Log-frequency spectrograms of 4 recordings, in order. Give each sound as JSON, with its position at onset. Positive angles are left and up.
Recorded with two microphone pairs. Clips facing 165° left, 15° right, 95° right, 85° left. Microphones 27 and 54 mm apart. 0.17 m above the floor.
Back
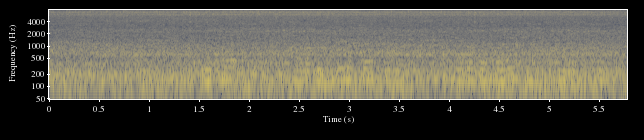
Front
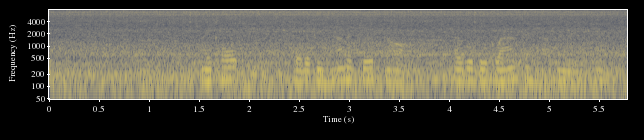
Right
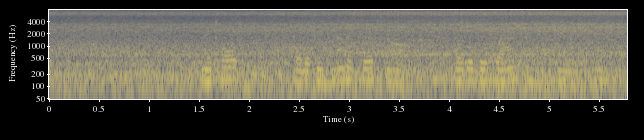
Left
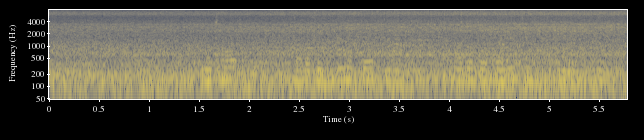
{"t": 1.5, "sound": "a man speaking", "azimuth_deg": -15}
